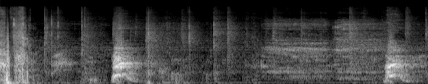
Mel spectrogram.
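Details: Retriever dog indoors responding to a recorded lion roar, with three sharp separate barks spaced over about four seconds and low household noise between.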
